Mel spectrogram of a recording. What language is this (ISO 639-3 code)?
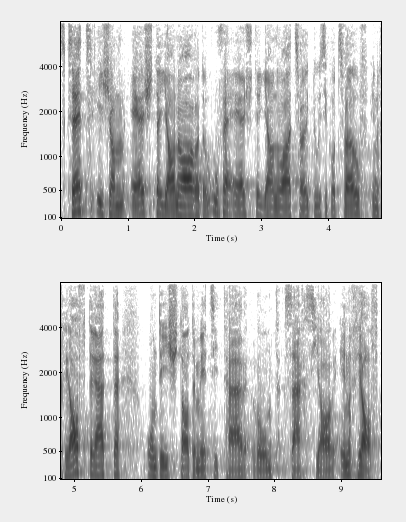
gsw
